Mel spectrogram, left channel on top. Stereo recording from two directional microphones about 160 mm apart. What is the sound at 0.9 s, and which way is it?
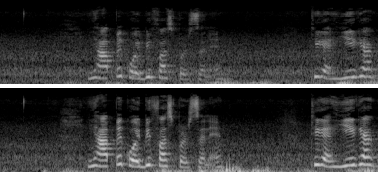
A woman's voice, 40° right (ahead or behind).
